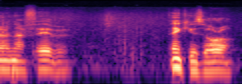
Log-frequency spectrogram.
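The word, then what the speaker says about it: Zoreaux: Thank you, Zorro. It's actually pronounced Zorro. Zorro. Why? Because that's how my parents say it, I guess.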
